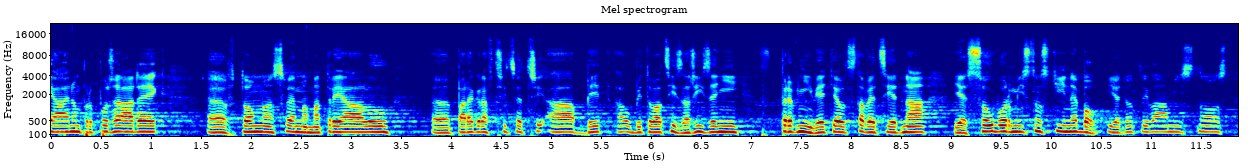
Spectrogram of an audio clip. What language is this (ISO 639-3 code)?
ces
